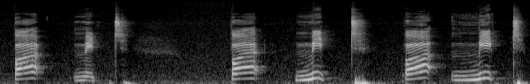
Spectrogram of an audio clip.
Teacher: मिट पे स्ट्रेस तो एज ए वर्ब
